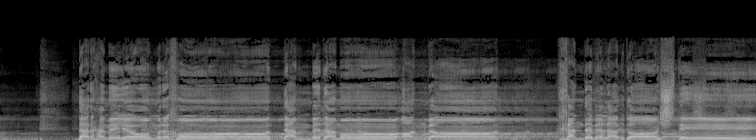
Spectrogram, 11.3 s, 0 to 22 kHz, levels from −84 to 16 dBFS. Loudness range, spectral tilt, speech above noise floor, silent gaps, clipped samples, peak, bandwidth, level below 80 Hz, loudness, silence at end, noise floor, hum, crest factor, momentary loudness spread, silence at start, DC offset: 2 LU; -3 dB/octave; 23 dB; none; under 0.1%; 0 dBFS; 16.5 kHz; -60 dBFS; -15 LUFS; 0 s; -38 dBFS; none; 16 dB; 11 LU; 0 s; under 0.1%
